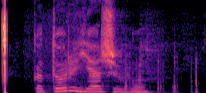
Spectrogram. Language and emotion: Russian, neutral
